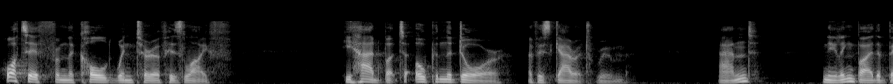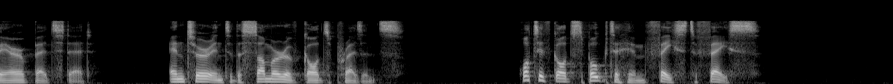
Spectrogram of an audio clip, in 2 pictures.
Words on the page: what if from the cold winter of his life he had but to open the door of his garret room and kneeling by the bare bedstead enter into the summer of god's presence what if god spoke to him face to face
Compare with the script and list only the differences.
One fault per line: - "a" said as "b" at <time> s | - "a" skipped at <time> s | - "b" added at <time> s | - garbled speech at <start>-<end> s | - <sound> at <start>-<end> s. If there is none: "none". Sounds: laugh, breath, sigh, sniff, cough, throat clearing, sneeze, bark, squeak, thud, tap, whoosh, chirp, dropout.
none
